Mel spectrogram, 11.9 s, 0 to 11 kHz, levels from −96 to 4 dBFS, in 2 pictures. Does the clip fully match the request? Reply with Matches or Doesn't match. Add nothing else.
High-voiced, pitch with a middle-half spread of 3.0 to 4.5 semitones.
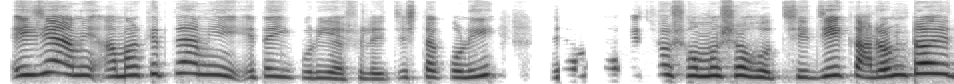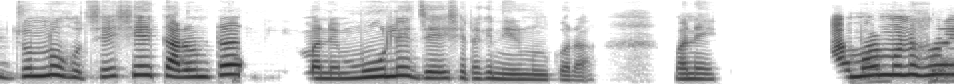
Doesn't match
